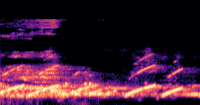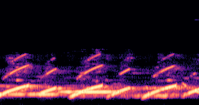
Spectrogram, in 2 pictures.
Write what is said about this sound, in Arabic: كوازي، أجب يا كوازي. فقدنا الاتصال، لنطلق جهاز الإنذار.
